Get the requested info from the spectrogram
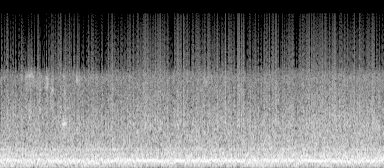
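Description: Airliner in flight heard from inside the passenger cabin during the landing approach: a loud, steady noise of engines and rushing air with a constant low hum.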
